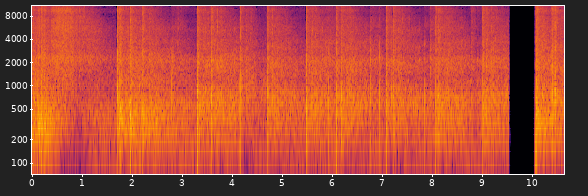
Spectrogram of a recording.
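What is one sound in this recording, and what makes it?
Fireworks pop and burst overhead.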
